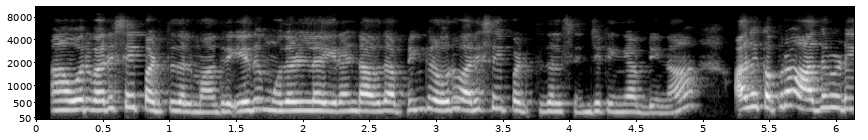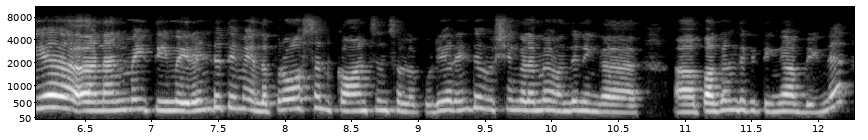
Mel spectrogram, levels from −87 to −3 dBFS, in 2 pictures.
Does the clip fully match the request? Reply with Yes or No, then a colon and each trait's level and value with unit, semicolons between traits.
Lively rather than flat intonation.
No: average, 3.3 semitones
